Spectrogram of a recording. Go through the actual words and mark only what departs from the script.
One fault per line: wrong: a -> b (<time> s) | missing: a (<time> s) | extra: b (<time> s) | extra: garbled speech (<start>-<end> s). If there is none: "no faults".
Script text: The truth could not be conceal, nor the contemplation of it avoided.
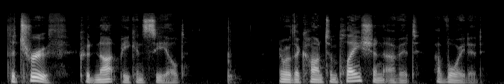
wrong: conceal -> concealed (1.3 s)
